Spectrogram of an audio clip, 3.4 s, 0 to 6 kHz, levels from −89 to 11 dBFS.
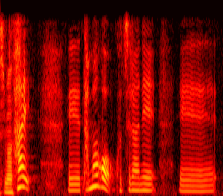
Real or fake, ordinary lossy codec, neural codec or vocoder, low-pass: real; none; none; 5.4 kHz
